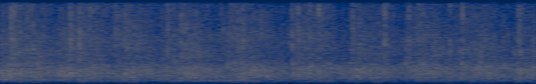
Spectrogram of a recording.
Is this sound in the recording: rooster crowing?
no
